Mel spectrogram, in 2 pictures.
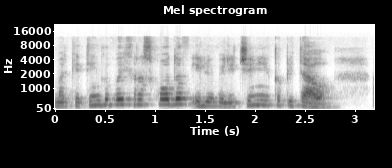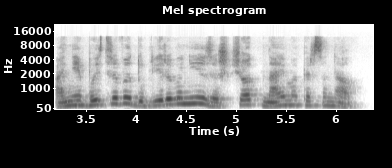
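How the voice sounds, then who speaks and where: Her tone is dark and mellow, set at a fairly high pitch for a woman, with lively intonation. She speaks at a moderate pace against a quiet background. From Bulgaria. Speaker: entrepreneur, business speaker. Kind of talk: presentation read from phone. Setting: stage with audience. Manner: halting, many fillers.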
